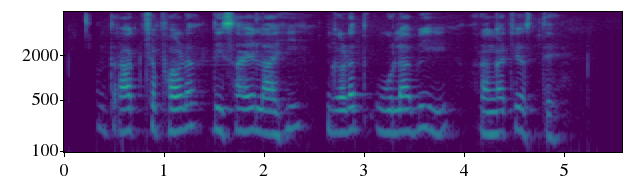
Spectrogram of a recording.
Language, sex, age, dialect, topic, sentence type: Marathi, male, 31-35, Varhadi, agriculture, statement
